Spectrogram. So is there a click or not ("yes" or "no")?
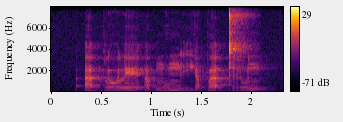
no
